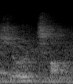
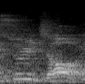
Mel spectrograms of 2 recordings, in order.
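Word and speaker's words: Sulzer: 슐처. 알겠죠? S-C-H-U-L-Z-E야. 슐처. 이렇게 되기 때문에 발음이 술저 이렇게 영어식으로 Z만 Z에서 술저 이렇게 발음하는 경우도 있고 독일식 발음으로 슐츠에서 슐처 이렇게 하는 경우도 있습니다.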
